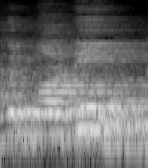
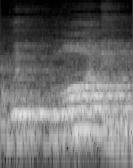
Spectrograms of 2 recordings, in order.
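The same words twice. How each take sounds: First: "morning" stressed wrongly on its last syllable, NING; misplaced stress. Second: "morning" punched on MOR, falling after; stress on MOR. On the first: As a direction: drag out the end of "morning". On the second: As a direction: hit the M of "morning". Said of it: "jadi penekanan suaranya di huruf M". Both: Shown as a demonstration.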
